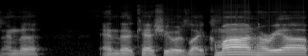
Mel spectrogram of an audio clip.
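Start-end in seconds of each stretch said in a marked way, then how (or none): 2.1-3.1 put-on impatient Chicago accent, higher, louder. Telling about ordering pizza while the cashier rushed: imitating an impatient chicago cashier. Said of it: "in the accent".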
